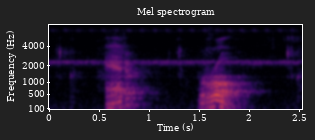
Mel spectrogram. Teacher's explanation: Ra seperti huruf R dalam bahasa Indonesia, namun ada sedikit getaran. R, Ra. Ujung lidah menempel pada langit-langit depan atas. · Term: huruf Ra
